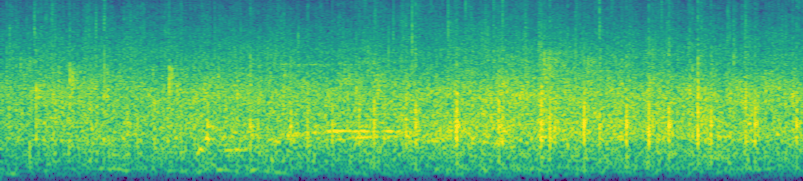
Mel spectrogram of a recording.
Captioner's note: attendees applauding and cheering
